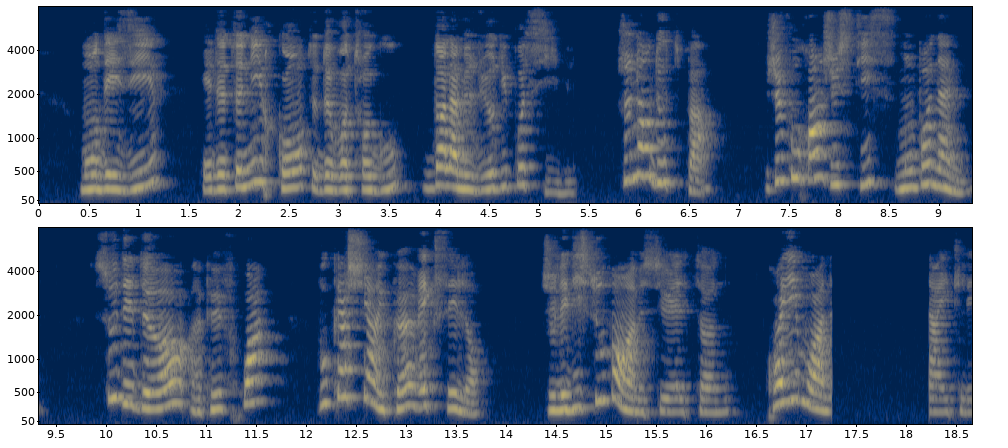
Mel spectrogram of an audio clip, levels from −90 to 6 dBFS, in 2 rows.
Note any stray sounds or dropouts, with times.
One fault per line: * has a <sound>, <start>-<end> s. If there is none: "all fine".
all fine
